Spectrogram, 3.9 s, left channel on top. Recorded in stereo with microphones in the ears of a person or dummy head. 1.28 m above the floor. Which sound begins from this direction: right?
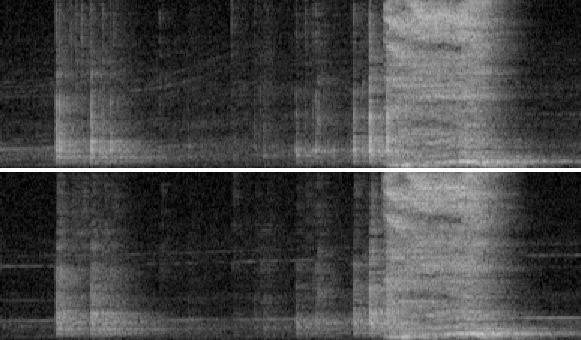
A zipper, at 2.5 s.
